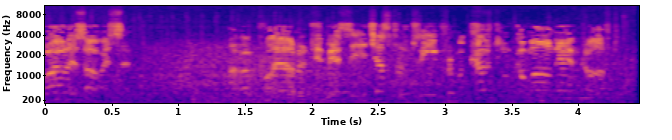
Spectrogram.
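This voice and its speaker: An actor playing a dutiful ship's wireless officer in a wartime radio drama, reading out signals in a formal, precise way. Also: male voice, very high-pitched, fairly even intonation, quick pace, creaky, a crowd in the background. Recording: distant voice, loud engine noise.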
